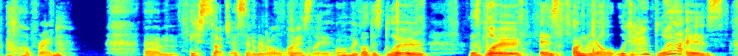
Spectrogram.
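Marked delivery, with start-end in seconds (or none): 0.1-0.8 soft swooning whisper; whispered love. Real, not acted. Fangirling over a book character. 4.2-9.1 excited gushing. Real, not acted. Gushing over the cover colour.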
